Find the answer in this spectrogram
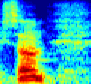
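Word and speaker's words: Sunn O))): that I like so there's a band called sun with two n's and then there's an O and then there's close bracket close bracket close bracket which apparently you don't ever pronounce so you just say son uh they have um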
